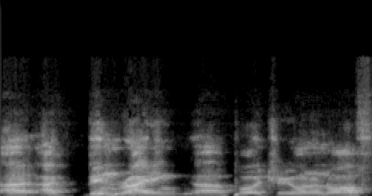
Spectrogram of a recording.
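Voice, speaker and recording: A man with a Russian accent talks at a fairly slow pace and a fairly high pitch. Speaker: poet. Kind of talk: casual chat. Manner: halting.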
